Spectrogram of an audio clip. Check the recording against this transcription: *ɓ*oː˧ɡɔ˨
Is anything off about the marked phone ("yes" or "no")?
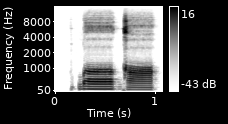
no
